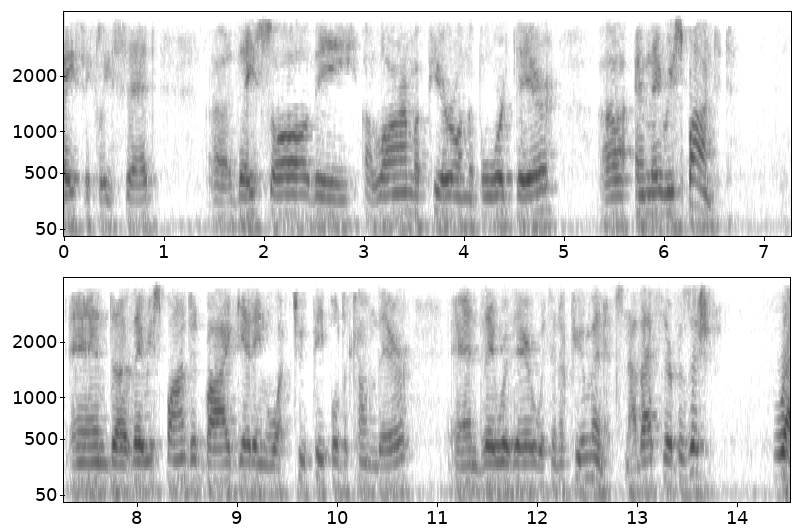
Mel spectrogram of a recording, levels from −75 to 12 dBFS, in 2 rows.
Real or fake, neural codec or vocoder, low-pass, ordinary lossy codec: real; none; 3.6 kHz; MP3, 24 kbps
